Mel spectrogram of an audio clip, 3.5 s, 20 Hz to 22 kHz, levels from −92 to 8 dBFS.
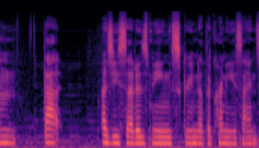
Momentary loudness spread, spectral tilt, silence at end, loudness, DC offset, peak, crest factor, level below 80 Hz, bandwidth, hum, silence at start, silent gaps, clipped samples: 8 LU; -4 dB/octave; 0 s; -28 LUFS; under 0.1%; -12 dBFS; 18 dB; -50 dBFS; 15.5 kHz; none; 0 s; none; under 0.1%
